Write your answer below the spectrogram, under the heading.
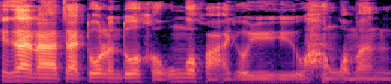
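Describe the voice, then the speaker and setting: Speaking at a fairly slow pace, a man has a medium pitch. His tone is bright and sharp, his intonation fairly even. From Northeast China. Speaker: podcast host at an immigration consultancy. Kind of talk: informational podcast monologue. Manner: hesitant, frequent filler sounds and repetitions.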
